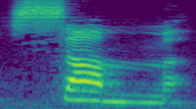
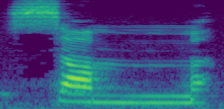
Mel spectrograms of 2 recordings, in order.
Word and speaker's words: sommes: Nous sommes. Notice you just say some.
